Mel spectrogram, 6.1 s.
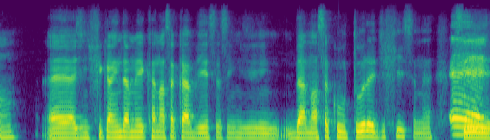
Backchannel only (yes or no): yes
